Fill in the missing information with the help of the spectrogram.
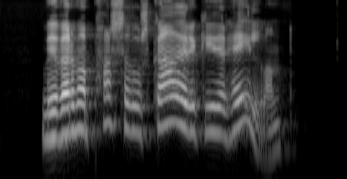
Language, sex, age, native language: Icelandic, female, 60-69, Icelandic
